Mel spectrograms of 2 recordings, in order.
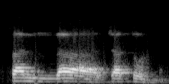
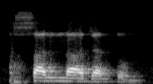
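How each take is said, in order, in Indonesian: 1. Konsonan pertama adalah bunyi th lembut. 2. Konsonan pertama adalah bunyi s biasa. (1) "kita akan sebut sekali lagi" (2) "saya akan tunjukkan cara yang salah"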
